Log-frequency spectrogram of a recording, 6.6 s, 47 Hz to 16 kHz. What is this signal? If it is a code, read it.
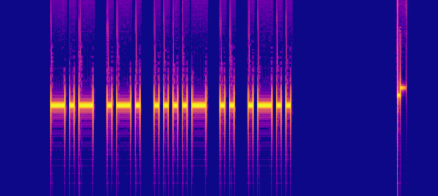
Morse code, heard as a keyed tone, about 17 wpm, 700 Hz. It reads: KR4IL
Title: USA Call Signs - 5 Characters - 2x Character Spacing - 17wpm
